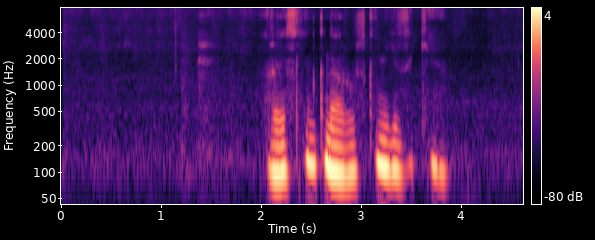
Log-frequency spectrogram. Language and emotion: Russian, neutral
